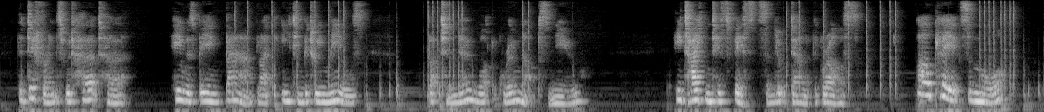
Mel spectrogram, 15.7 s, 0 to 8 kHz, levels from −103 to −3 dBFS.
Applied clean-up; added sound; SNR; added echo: none; Clock; 18 dB; reverberation time 0.3 s.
